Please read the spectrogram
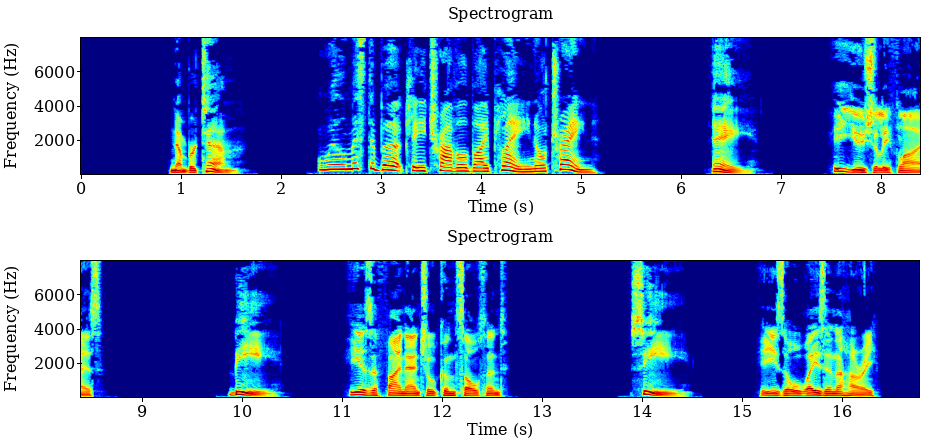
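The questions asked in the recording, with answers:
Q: Will Mr. Berkeley travel by plane or train?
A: A: He usually flies.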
